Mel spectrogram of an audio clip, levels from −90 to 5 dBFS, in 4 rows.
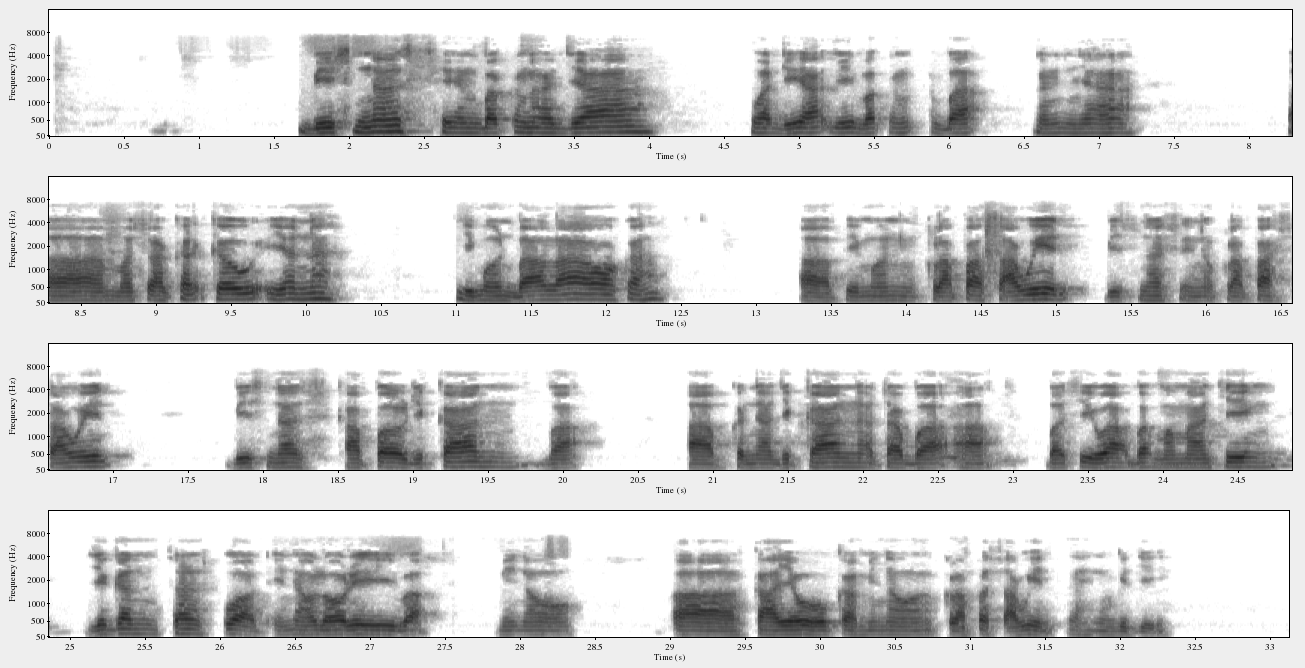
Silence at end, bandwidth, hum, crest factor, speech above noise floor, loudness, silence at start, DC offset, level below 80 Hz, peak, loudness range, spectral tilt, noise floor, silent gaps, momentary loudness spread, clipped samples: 0.85 s; 7.6 kHz; none; 18 dB; 67 dB; -18 LUFS; 1.65 s; under 0.1%; -60 dBFS; 0 dBFS; 3 LU; -6.5 dB/octave; -84 dBFS; none; 13 LU; under 0.1%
